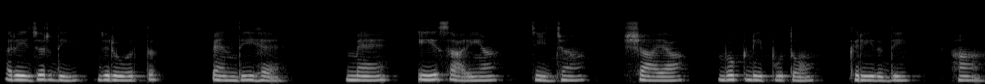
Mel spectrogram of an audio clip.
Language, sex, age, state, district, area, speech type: Punjabi, female, 30-45, Punjab, Shaheed Bhagat Singh Nagar, urban, spontaneous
